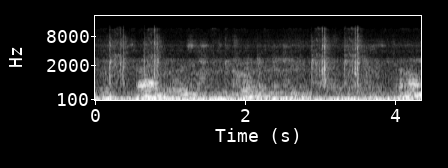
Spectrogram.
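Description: Camera shutter clicks in two quick pairs, one near the start and one about three seconds in, over low voices in the room and a steady low hum.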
